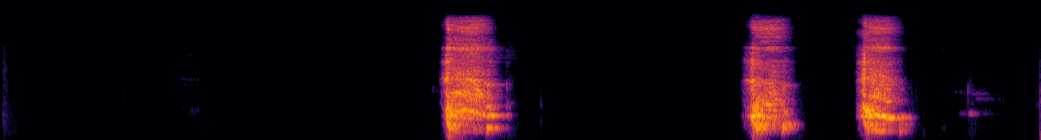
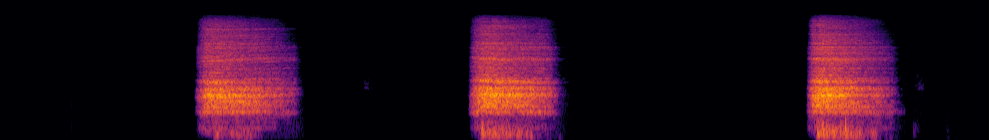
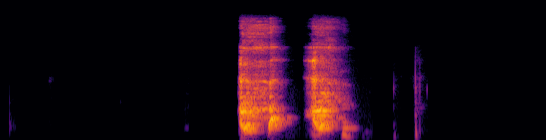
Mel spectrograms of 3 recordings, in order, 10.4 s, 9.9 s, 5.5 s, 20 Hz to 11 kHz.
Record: {"three_cough_length": "10.4 s", "three_cough_amplitude": 32415, "three_cough_signal_mean_std_ratio": 0.28, "exhalation_length": "9.9 s", "exhalation_amplitude": 26043, "exhalation_signal_mean_std_ratio": 0.36, "cough_length": "5.5 s", "cough_amplitude": 27940, "cough_signal_mean_std_ratio": 0.28, "survey_phase": "beta (2021-08-13 to 2022-03-07)", "age": "18-44", "gender": "Male", "wearing_mask": "No", "symptom_cough_any": true, "symptom_new_continuous_cough": true, "symptom_runny_or_blocked_nose": true, "symptom_onset": "3 days", "smoker_status": "Prefer not to say", "respiratory_condition_asthma": false, "respiratory_condition_other": false, "recruitment_source": "Test and Trace", "submission_delay": "2 days", "covid_test_result": "Positive", "covid_test_method": "ePCR"}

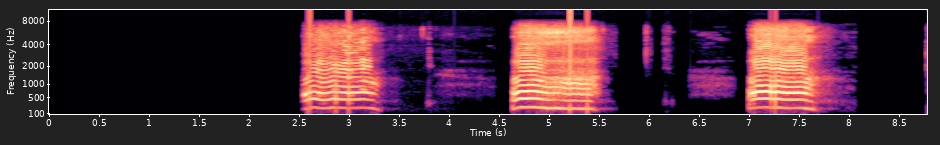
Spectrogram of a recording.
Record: {"exhalation_length": "8.8 s", "exhalation_amplitude": 29021, "exhalation_signal_mean_std_ratio": 0.45, "survey_phase": "beta (2021-08-13 to 2022-03-07)", "age": "45-64", "gender": "Male", "wearing_mask": "No", "symptom_shortness_of_breath": true, "symptom_abdominal_pain": true, "symptom_diarrhoea": true, "symptom_fatigue": true, "symptom_headache": true, "smoker_status": "Never smoked", "respiratory_condition_asthma": false, "respiratory_condition_other": false, "recruitment_source": "REACT", "submission_delay": "1 day", "covid_test_result": "Negative", "covid_test_method": "RT-qPCR"}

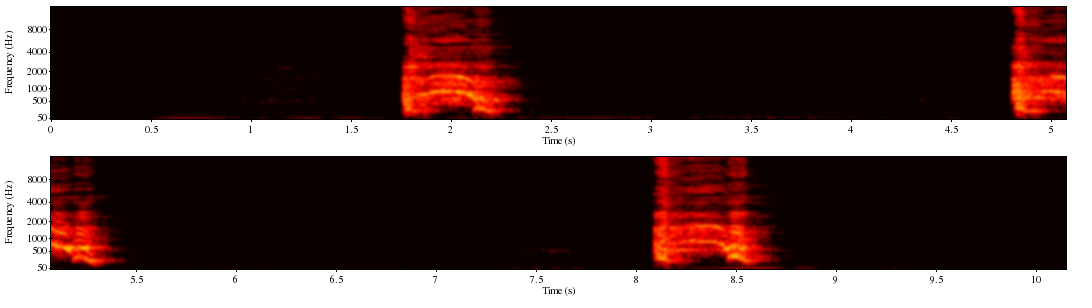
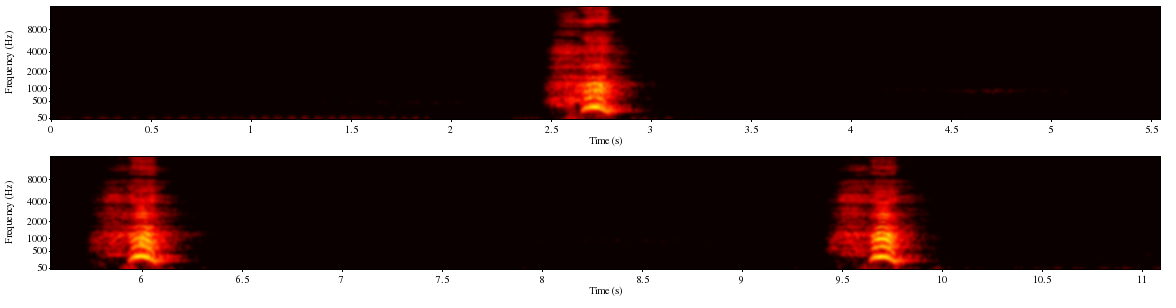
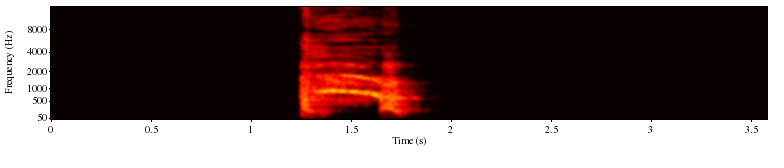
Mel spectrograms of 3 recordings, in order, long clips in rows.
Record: {"three_cough_length": "10.2 s", "three_cough_amplitude": 7291, "three_cough_signal_mean_std_ratio": 0.32, "exhalation_length": "11.1 s", "exhalation_amplitude": 11980, "exhalation_signal_mean_std_ratio": 0.19, "cough_length": "3.6 s", "cough_amplitude": 5671, "cough_signal_mean_std_ratio": 0.32, "survey_phase": "beta (2021-08-13 to 2022-03-07)", "age": "65+", "gender": "Male", "wearing_mask": "No", "symptom_cough_any": true, "symptom_runny_or_blocked_nose": true, "symptom_abdominal_pain": true, "symptom_diarrhoea": true, "symptom_fatigue": true, "symptom_onset": "12 days", "smoker_status": "Never smoked", "respiratory_condition_asthma": true, "respiratory_condition_other": false, "recruitment_source": "REACT", "submission_delay": "2 days", "covid_test_result": "Negative", "covid_test_method": "RT-qPCR"}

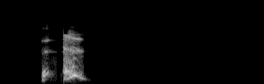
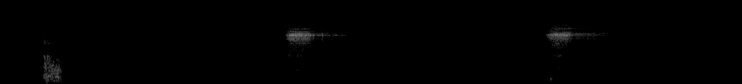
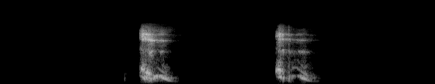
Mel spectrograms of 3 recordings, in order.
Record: {"cough_length": "2.6 s", "cough_amplitude": 15369, "cough_signal_mean_std_ratio": 0.25, "exhalation_length": "7.4 s", "exhalation_amplitude": 1659, "exhalation_signal_mean_std_ratio": 0.25, "three_cough_length": "4.4 s", "three_cough_amplitude": 24792, "three_cough_signal_mean_std_ratio": 0.24, "survey_phase": "alpha (2021-03-01 to 2021-08-12)", "age": "45-64", "gender": "Female", "wearing_mask": "No", "symptom_cough_any": true, "symptom_shortness_of_breath": true, "symptom_fatigue": true, "symptom_headache": true, "symptom_change_to_sense_of_smell_or_taste": true, "symptom_loss_of_taste": true, "smoker_status": "Never smoked", "respiratory_condition_asthma": false, "respiratory_condition_other": false, "recruitment_source": "Test and Trace", "submission_delay": "1 day", "covid_test_result": "Positive", "covid_test_method": "RT-qPCR", "covid_ct_value": 18.4, "covid_ct_gene": "ORF1ab gene", "covid_ct_mean": 19.4, "covid_viral_load": "450000 copies/ml", "covid_viral_load_category": "Low viral load (10K-1M copies/ml)"}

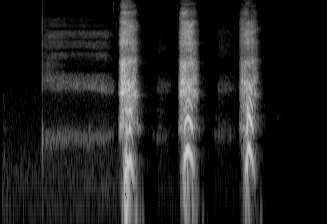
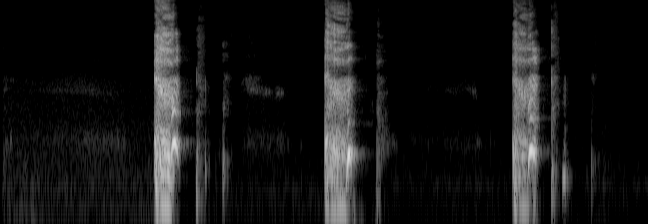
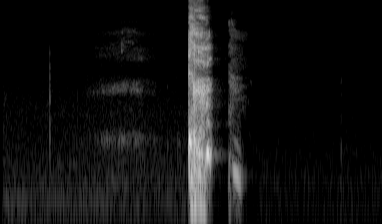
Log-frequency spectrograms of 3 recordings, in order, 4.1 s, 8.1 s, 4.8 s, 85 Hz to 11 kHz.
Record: {"exhalation_length": "4.1 s", "exhalation_amplitude": 32117, "exhalation_signal_mean_std_ratio": 0.29, "three_cough_length": "8.1 s", "three_cough_amplitude": 24780, "three_cough_signal_mean_std_ratio": 0.26, "cough_length": "4.8 s", "cough_amplitude": 32767, "cough_signal_mean_std_ratio": 0.19, "survey_phase": "beta (2021-08-13 to 2022-03-07)", "age": "18-44", "gender": "Female", "wearing_mask": "No", "symptom_cough_any": true, "symptom_runny_or_blocked_nose": true, "symptom_shortness_of_breath": true, "symptom_sore_throat": true, "symptom_fatigue": true, "symptom_fever_high_temperature": true, "symptom_headache": true, "symptom_onset": "3 days", "smoker_status": "Never smoked", "respiratory_condition_asthma": true, "respiratory_condition_other": false, "recruitment_source": "Test and Trace", "submission_delay": "1 day", "covid_test_result": "Positive", "covid_test_method": "RT-qPCR", "covid_ct_value": 22.3, "covid_ct_gene": "N gene", "covid_ct_mean": 22.4, "covid_viral_load": "46000 copies/ml", "covid_viral_load_category": "Low viral load (10K-1M copies/ml)"}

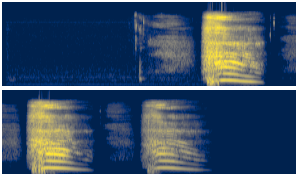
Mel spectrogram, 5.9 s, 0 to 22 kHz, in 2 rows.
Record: {"exhalation_length": "5.9 s", "exhalation_amplitude": 30550, "exhalation_signal_mean_std_ratio": 0.38, "survey_phase": "beta (2021-08-13 to 2022-03-07)", "age": "18-44", "gender": "Female", "wearing_mask": "No", "symptom_diarrhoea": true, "symptom_fatigue": true, "smoker_status": "Never smoked", "respiratory_condition_asthma": false, "respiratory_condition_other": false, "recruitment_source": "REACT", "submission_delay": "1 day", "covid_test_result": "Negative", "covid_test_method": "RT-qPCR"}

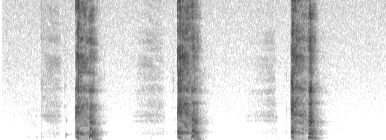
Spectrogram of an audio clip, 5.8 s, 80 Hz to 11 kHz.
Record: {"three_cough_length": "5.8 s", "three_cough_amplitude": 3931, "three_cough_signal_mean_std_ratio": 0.3, "survey_phase": "beta (2021-08-13 to 2022-03-07)", "age": "45-64", "gender": "Female", "wearing_mask": "No", "symptom_none": true, "smoker_status": "Never smoked", "respiratory_condition_asthma": false, "respiratory_condition_other": false, "recruitment_source": "REACT", "submission_delay": "1 day", "covid_test_result": "Negative", "covid_test_method": "RT-qPCR"}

